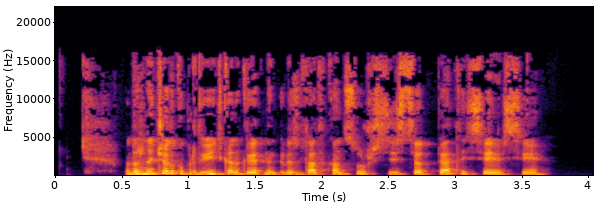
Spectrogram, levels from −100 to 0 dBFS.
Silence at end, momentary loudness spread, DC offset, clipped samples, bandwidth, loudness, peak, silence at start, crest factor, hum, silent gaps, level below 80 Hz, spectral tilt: 0.35 s; 9 LU; under 0.1%; under 0.1%; 16.5 kHz; -17 LUFS; -2 dBFS; 0.2 s; 16 dB; none; none; -64 dBFS; -3 dB/octave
